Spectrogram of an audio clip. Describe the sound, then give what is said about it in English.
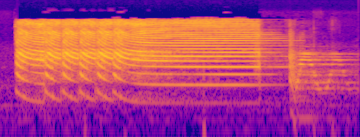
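A loud, blaring air horn, used as an alarm sound effect, sounds alone for over two seconds, its tone pulsing in quick stutters before holding steady, then cuts off and gives one shorter blast. “Let me sound that alarm real quick before I, before I dish what's going on.”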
